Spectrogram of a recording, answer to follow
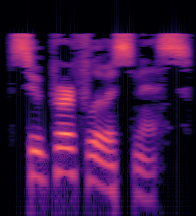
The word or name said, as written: superfluousness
